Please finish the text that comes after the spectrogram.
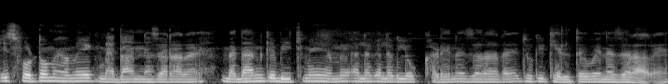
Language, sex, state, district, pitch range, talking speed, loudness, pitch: Hindi, male, Bihar, Lakhisarai, 125-140 Hz, 270 wpm, -17 LUFS, 130 Hz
